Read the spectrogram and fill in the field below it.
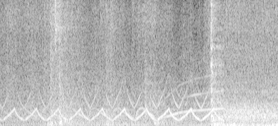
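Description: A car's boot lid slams shut.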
